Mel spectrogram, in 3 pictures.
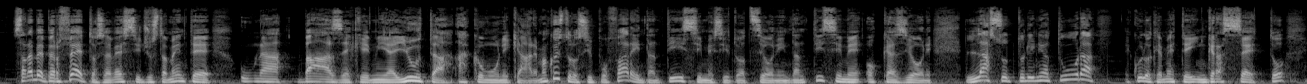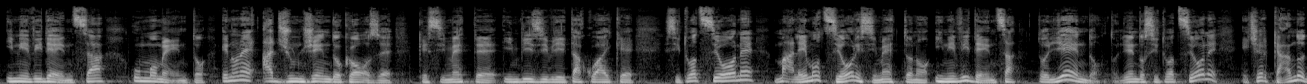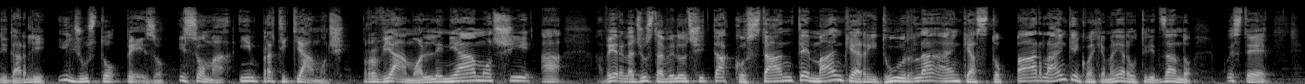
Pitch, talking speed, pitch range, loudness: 120 Hz, 135 wpm, 105-150 Hz, -21 LUFS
